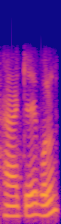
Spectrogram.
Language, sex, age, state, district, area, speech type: Bengali, male, 18-30, West Bengal, Murshidabad, urban, conversation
